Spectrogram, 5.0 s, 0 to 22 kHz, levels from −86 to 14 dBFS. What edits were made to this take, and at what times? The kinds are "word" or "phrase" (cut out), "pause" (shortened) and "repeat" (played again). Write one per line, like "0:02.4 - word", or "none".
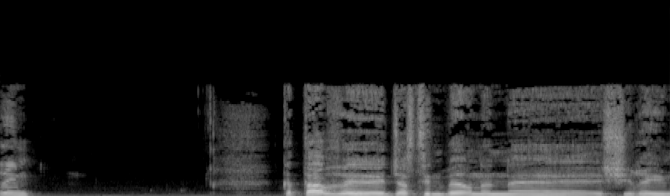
none

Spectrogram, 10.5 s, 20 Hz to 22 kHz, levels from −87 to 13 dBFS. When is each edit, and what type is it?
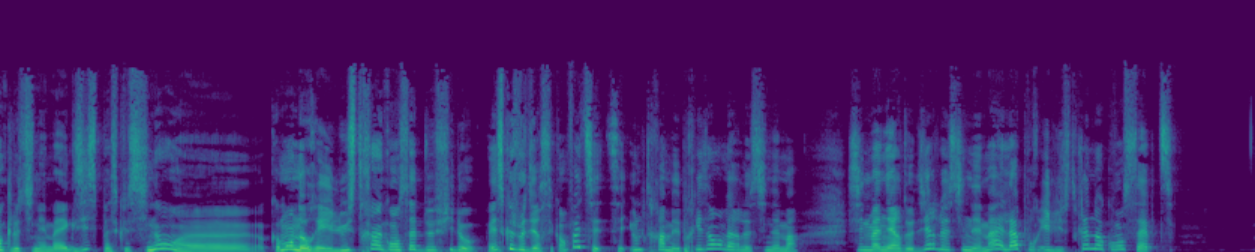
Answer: none

